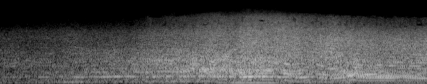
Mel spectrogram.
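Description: Dirt super late model race car's V8 engine at full throttle, sliding through a turn of a clay oval. It grows louder over the first two seconds or so and then holds steady and loud.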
